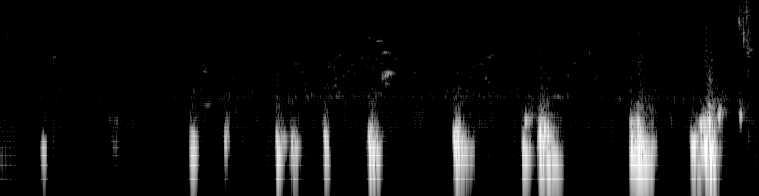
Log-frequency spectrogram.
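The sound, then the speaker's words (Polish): A caller's heartbeat comes through a phone line as muffled, low thuds, mostly in pairs, growing louder and closer together over a few seconds, with no one speaking. “Słyszę, że bije ci serce.”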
